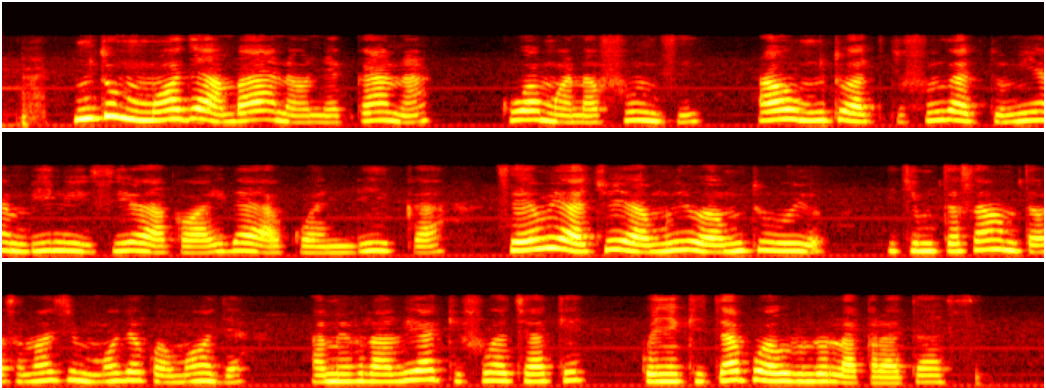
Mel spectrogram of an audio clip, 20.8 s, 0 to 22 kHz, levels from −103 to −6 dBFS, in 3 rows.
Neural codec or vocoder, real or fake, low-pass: none; real; 7.2 kHz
